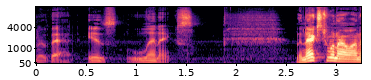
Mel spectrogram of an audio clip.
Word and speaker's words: Linux: where that name came from so the correct pronunciation of that is Linux the next one I want to talk about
